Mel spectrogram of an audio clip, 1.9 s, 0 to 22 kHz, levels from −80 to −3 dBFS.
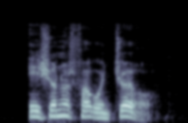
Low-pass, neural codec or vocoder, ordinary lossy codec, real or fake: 10.8 kHz; none; Opus, 64 kbps; real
